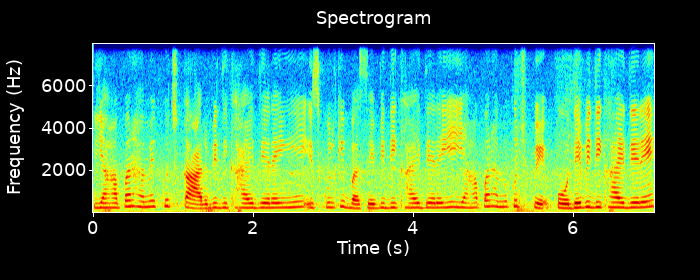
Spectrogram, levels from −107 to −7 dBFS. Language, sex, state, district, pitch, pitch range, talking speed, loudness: Hindi, female, Chhattisgarh, Raigarh, 225 Hz, 220-250 Hz, 245 wpm, -18 LUFS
